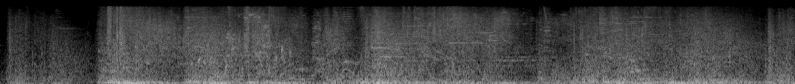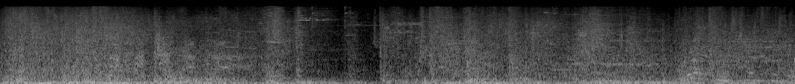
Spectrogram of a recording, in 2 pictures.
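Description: Magic blasts and explosions crackle in a hectic fight.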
